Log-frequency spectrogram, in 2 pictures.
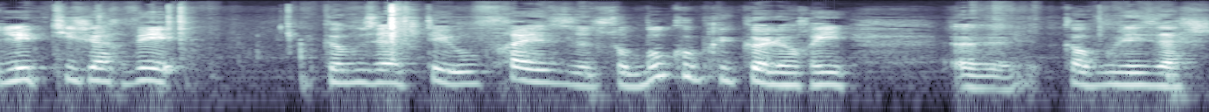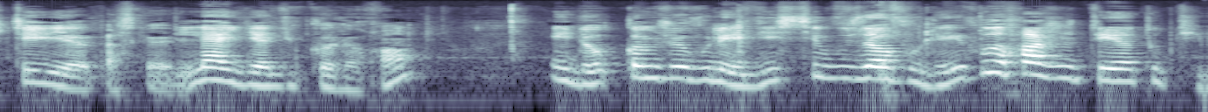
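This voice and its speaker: A woman with a Belgian accent, medium pitch, very wide pitch swings and big swings in loudness, at a fairly slow pace with long, frequent pauses, over noticeable background noise. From Belgium, Liège-Namur area. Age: 70s. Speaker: cooking video host. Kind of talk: casual chat; cooking tutorial. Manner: casual, hesitant with many euh.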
